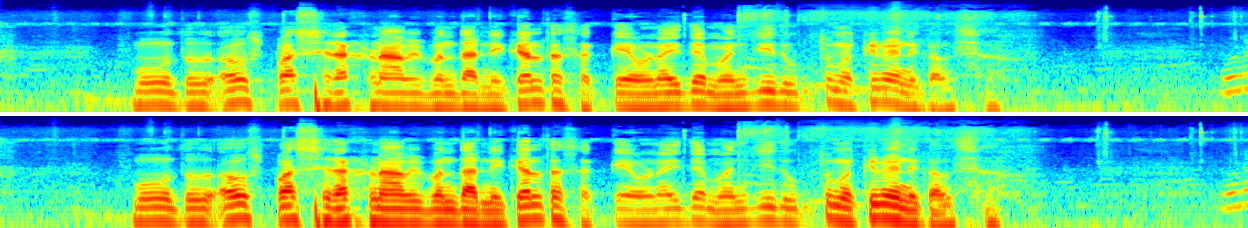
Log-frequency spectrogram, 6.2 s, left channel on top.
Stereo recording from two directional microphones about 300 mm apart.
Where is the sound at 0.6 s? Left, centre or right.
Right.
